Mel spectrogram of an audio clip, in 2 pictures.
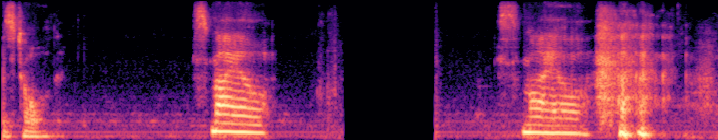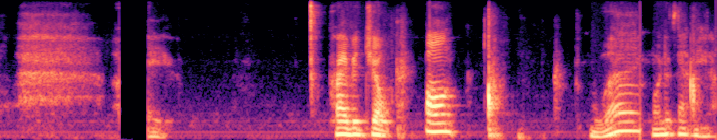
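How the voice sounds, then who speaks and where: Low-voiced male teacher, dull lo-fi sound. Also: warm tone. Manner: repeats words and asks rhetorical questions. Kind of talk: informal daily class talk. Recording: dull lo-fi with faint noise.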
